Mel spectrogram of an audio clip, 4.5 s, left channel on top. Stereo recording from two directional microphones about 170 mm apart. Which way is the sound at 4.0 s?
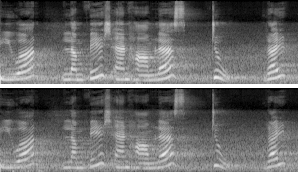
30° left (ahead or behind).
